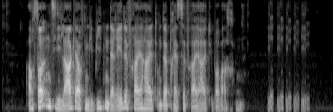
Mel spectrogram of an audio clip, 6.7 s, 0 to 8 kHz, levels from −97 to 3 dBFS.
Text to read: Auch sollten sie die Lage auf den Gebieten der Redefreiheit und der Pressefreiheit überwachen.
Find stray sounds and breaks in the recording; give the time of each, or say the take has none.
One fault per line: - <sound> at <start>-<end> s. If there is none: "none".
- laugh at 5.3-6.2 s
